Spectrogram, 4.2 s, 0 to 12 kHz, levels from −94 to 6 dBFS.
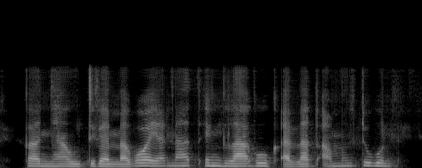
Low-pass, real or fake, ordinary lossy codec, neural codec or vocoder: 7.2 kHz; fake; none; codec, 16 kHz, 0.7 kbps, FocalCodec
